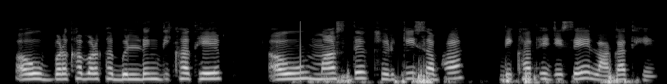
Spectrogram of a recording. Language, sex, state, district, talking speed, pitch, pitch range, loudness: Chhattisgarhi, female, Chhattisgarh, Sarguja, 155 wpm, 255 Hz, 240-260 Hz, -18 LUFS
